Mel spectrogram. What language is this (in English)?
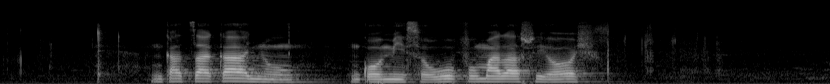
Tsonga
